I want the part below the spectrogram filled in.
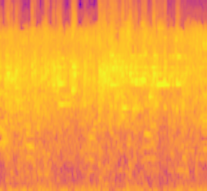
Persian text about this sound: با خنده استهزا آمیز بلندگو و پایش را از جا بلند می کند و به شیشه باجه روزنامه فروشی می کند. سپس بلندگو را بر زمین می زند و می شکند.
